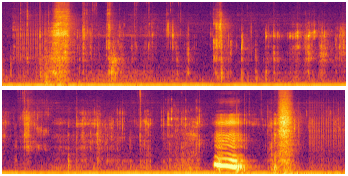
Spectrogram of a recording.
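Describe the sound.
Soft chewing of instant noodles: faint crunchy bites and mouth sounds scattered over near-silence, with two louder crunches close together near the end.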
